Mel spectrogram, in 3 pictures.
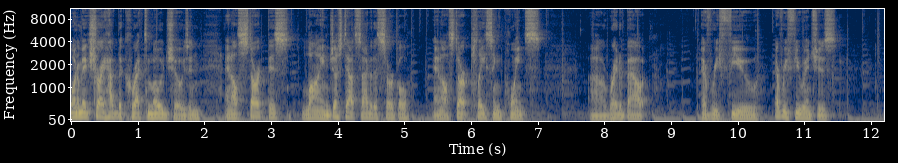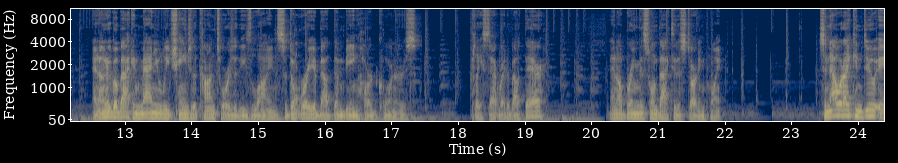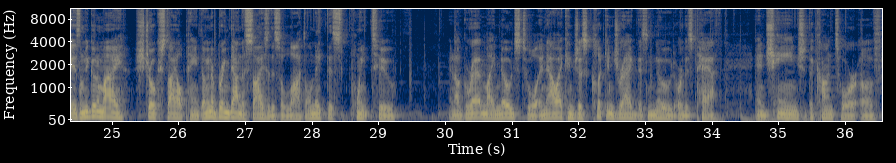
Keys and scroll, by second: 28.1-28.4 typing, 28.9 Return.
